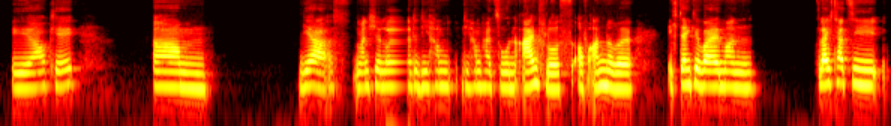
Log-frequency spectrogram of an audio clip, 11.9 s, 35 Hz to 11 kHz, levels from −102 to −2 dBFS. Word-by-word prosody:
Ja, 200 +1 -4
okay, 220 +3 -7 1.0
ähm 205 -2 0 1.2
ja, 210 -1 +1
s - - -25
manche 215 +2 -5
Leute, 215 0 -5
die 210 +1 -6
haben 215 -1 -8
die 215 -2 -11
haben 215 0 -7
halt 205 -1 -7
so 205 0 -5
'n 200 0 -3
Einfluss 200 -4 +3
auf 205 - -1
andere. 195 -3 +2 0.4
Ich 210 - -10
denke, 235 0 +4
weil 215 -1 +5
man 205 -2 -3 0.8
vielleicht 235 +2 +6
hat 250 -1 +3
sie 230 -2 -1
210 Hz, 120 wpm, -22 LUFS, 200-220 Hz, 1.2 s, vielleicht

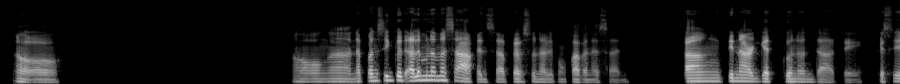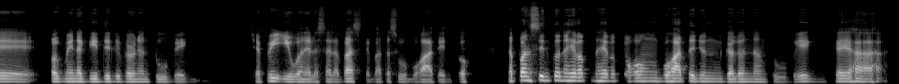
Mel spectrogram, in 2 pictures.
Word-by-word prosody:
Oo. 110 -1 -2 2.3
Oo 130 0 -7
nga, 130 -1 -3
napansin 170 +7 0
ko 190 - +5
alam 185 +2 +6
mo 200 - +5
naman 195 -1 +4
sa 130 - +6
akin 120 -1 -7
sa 125 -1 -3
personal 120 -1 -5
kong 115 0 -18
karanasan, 110 -2 -7 0.6
ang 145 +1 +5
tinarget 140 -2 +4
ko 135 - -1
nun 125 -2 -6
dati 110 -1 -9
kasi 130 -4 -2 0.2
'pag 135 -2 0
may 135 +1 -1
nag-de-deliver 130 0 0
ng 125 - -7
tubig, 115 -3 -9 0.6
siyempre 155 0 +1
iiwan 125 -3 0
nila 115 - -5
sa 115 0 -9
labas 135 +5 -1
'di - - -18
ba 115 - -11
ta's - - -14
bubuhatin 110 -2 -5
ko. - - -9 0.4
Napansin 190 -1 +4
ko 195 - -1
na 180 -2 +3
hirap 175 0 +3
na 165 -1 -1
hirap 160 -1 -4
akong 150 -1 -3
buhatin 145 0 +3
yung 135 -1 -5
galon 125 0 -1
ng 125 0 -7
tubig 125 +2 -8
kaya 135 -1 0
130 Hz, 160 wpm, -22 LUFS, 115-145 Hz, 2.3 s, alam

